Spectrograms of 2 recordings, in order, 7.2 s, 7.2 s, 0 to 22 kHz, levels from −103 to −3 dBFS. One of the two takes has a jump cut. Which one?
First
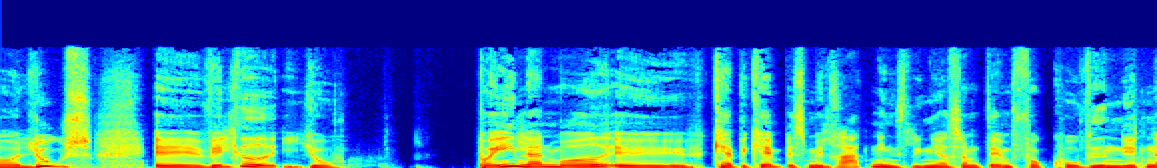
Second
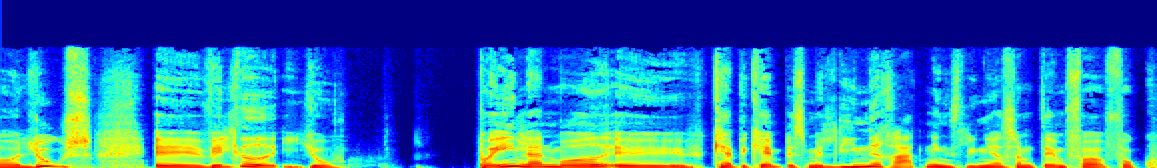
first; 2 cuts; at 5.2 s, 6.3 s

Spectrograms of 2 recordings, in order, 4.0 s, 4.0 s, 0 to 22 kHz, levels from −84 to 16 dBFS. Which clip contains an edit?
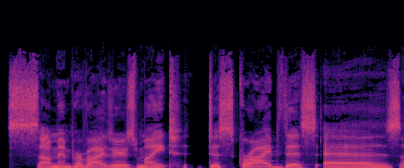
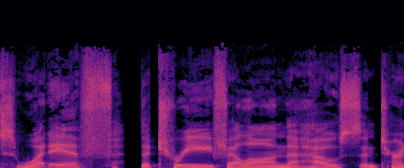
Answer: second; 1 cut; at 1.3 s

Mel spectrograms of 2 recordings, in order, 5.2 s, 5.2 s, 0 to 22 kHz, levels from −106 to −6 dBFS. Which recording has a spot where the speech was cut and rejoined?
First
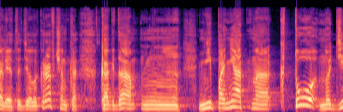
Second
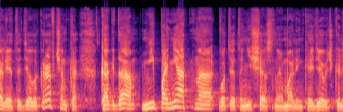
second; 2 cuts; at 2.1 s, 3.3 s

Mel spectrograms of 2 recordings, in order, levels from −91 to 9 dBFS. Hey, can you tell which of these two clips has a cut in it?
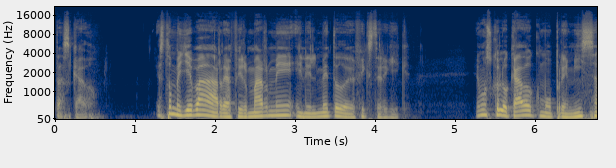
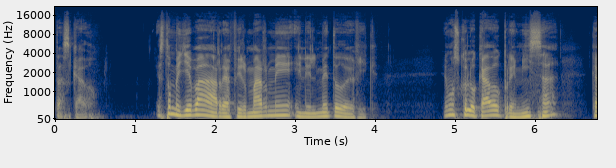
second; 2 cuts; at 3.8 s, 5.6 s

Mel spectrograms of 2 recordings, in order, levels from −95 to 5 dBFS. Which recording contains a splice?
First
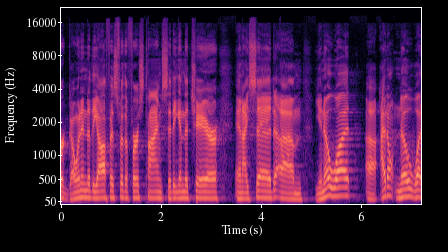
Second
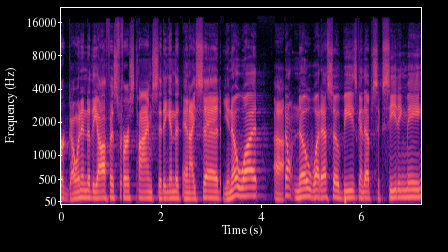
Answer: second; 5 cuts; at 1.2 s, 2.4 s, 3.2 s, 4.5 s, 6.0 s

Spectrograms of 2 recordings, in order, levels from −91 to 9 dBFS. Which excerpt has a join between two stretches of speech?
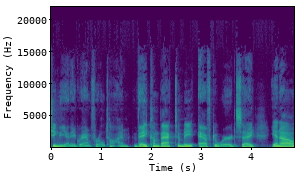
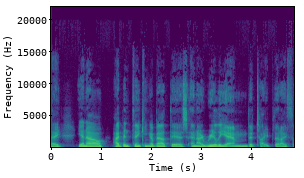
first; 3 cuts; at 1.1 s, 1.6 s, 3.7 s

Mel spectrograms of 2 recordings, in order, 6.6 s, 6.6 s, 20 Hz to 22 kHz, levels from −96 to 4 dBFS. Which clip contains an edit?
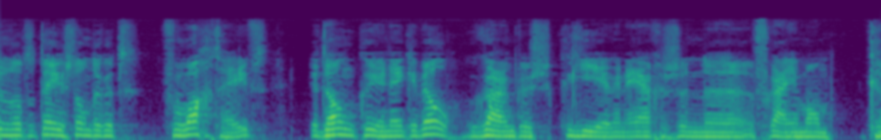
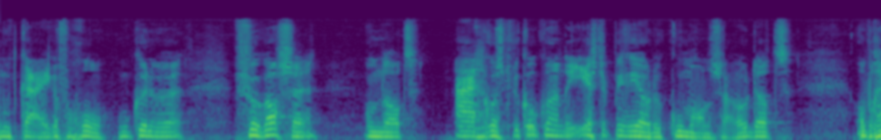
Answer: first; 1 cut; at 2.1 s

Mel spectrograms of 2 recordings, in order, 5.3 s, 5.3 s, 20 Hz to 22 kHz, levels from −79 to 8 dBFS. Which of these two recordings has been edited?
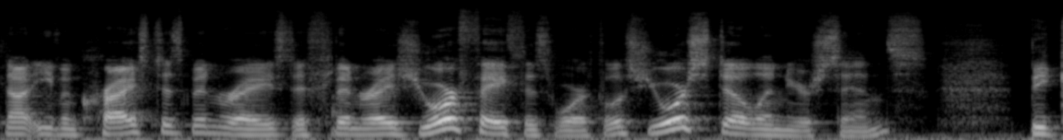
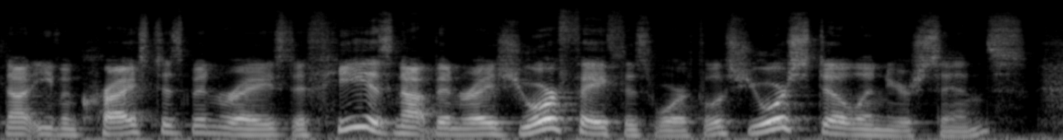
first; 1 cut; at 1.7 s

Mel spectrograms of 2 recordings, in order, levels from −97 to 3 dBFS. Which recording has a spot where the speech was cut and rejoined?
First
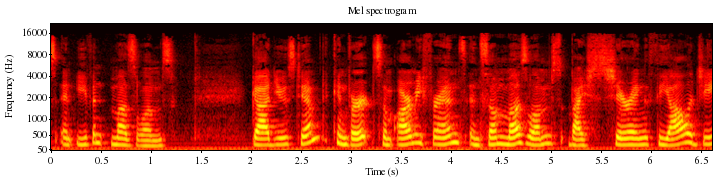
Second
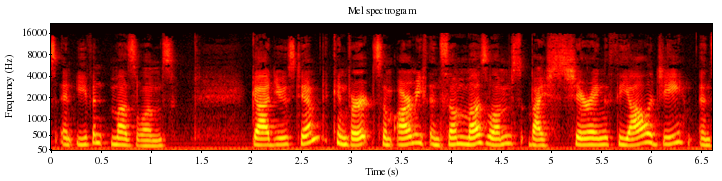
second; 1 cut; at 3.7 s

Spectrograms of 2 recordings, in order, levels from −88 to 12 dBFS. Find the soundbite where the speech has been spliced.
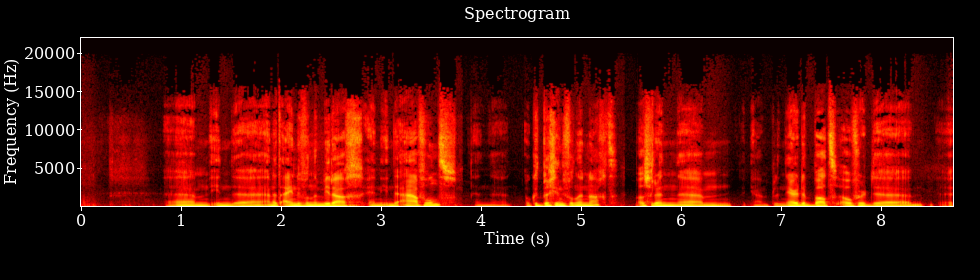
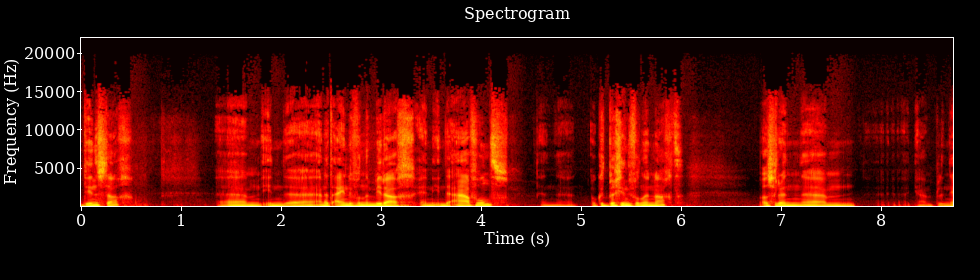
first; 3 cuts; at 3.8 s, 5.4 s, 6.6 s

